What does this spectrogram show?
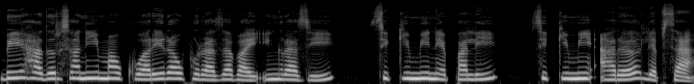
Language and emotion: Bodo, neutral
